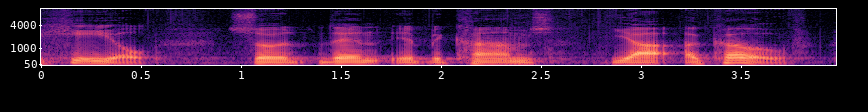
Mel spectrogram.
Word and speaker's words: Yaakov: The name Yaakov, that's the way it's pronounced in Hebrew, is actually a combination of a Hebrew letter with the word Ekev.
